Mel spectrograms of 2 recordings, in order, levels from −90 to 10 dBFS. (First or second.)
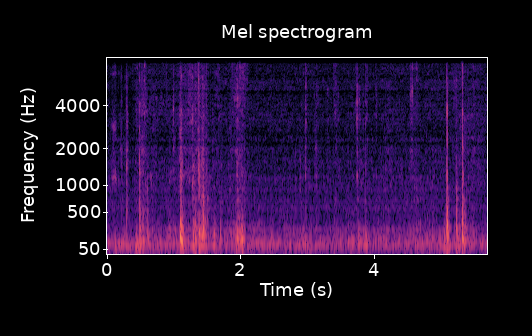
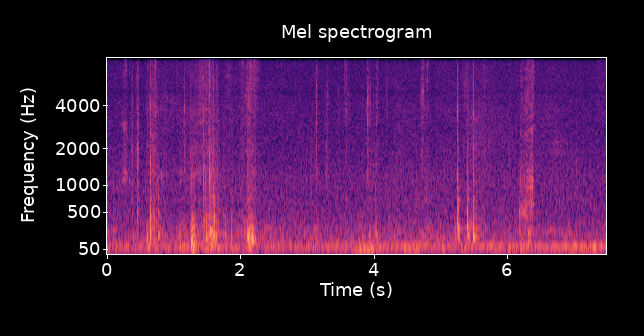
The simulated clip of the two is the first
